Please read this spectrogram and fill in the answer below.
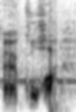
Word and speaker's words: kuha: Kuha.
